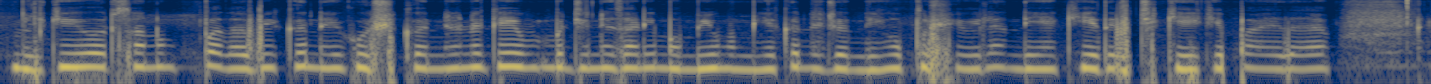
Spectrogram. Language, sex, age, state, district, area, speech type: Dogri, female, 18-30, Jammu and Kashmir, Samba, rural, spontaneous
